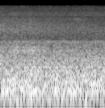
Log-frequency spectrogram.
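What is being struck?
Nothing is struck.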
